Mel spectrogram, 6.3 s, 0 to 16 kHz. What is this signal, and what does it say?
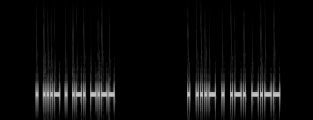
Morse code, heard as a keyed tone, about 36 wpm, 700 Hz. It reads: EVERY EVERY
